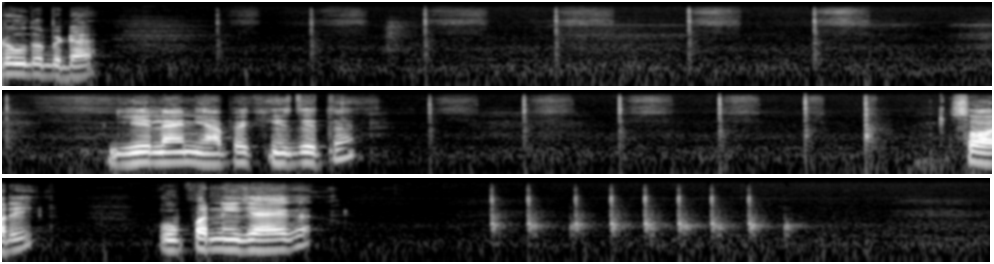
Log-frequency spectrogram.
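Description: A pen taps and scratches on a writing tablet.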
